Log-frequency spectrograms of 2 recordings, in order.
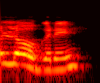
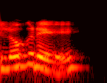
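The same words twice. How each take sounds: First: "logre" con fuerza en LO; acento en la penúltima. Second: "logré" con fuerza en GRÉ; acento en la última. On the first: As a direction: carga la primera sílaba de "logre". ("logre" como palabra grave, LO-gre) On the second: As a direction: carga la sílaba final de "logré". ("logré" como aguda, lo-GRÉ) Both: Shown as a demonstration. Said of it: "No es lo mismo logre que logré".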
